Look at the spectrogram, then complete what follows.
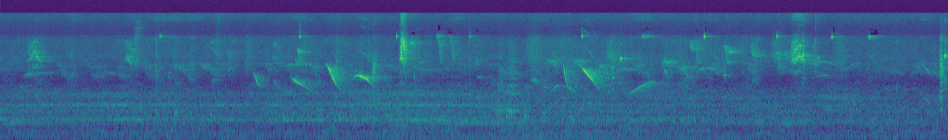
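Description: Small songbirds, saffron finches among them, chirping: many short sweeping calls, several close together, over a faint steady hum.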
